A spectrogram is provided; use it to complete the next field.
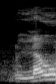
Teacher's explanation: لو میں واو، یہ واو لین ہے، اسے بھی جلد پڑھنا ہے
